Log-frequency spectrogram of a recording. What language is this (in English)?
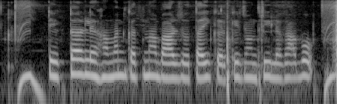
Chhattisgarhi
